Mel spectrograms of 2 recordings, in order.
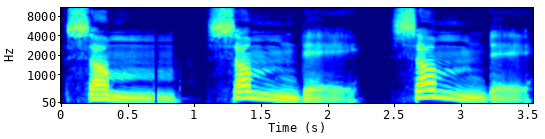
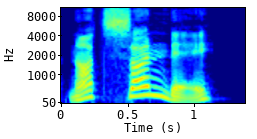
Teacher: with the M, you have to close your lips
